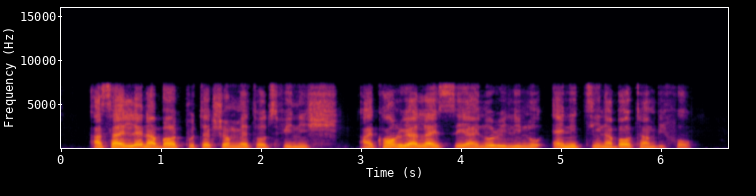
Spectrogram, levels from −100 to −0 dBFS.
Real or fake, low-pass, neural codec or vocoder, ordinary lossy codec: fake; 7.2 kHz; codec, 16 kHz, 8 kbps, FreqCodec, smaller model; none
